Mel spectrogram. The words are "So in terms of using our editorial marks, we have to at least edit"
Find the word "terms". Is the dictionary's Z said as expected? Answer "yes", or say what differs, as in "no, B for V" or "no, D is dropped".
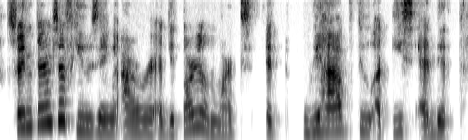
no, S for Z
